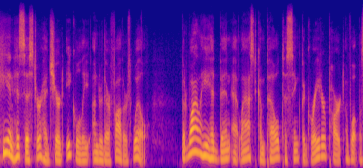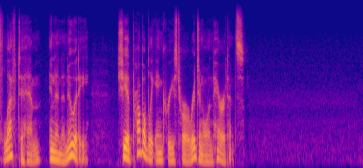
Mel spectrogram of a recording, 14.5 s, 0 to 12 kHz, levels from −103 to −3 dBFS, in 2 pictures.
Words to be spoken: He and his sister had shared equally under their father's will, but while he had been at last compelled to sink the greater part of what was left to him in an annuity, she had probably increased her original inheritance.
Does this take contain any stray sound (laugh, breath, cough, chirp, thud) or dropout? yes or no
no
